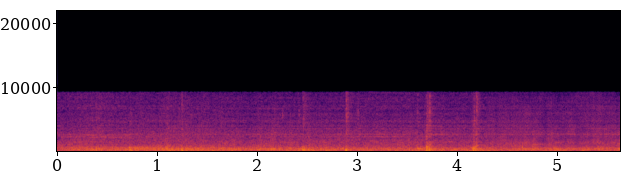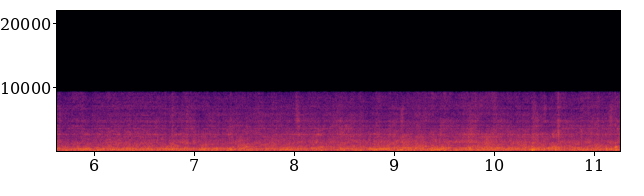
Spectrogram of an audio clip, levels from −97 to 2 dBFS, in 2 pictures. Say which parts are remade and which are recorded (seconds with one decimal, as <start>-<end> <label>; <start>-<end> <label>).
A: 0.0-4.3 recorded; 4.3-6.0 remade; 6.0-6.6 recorded; 6.6-11.3 remade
